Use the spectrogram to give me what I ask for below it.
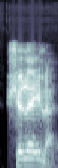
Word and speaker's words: Shillelagh: The family prefix of your cattle is Shilelag. Where did that name come from? Um, Shalala is the name of it, Shilela. like the Oh, song Layla.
